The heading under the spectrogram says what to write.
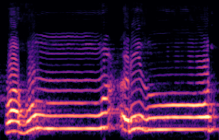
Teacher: میم میں ملا دینا ہے اور گننا کر کے پڑھنا ہے، یعنی وَهُمْ مُعْرِضُونَ اس طریقے سے پڑھیں گے تب جا کر صحیح ہوگا۔ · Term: ادغام شفوی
